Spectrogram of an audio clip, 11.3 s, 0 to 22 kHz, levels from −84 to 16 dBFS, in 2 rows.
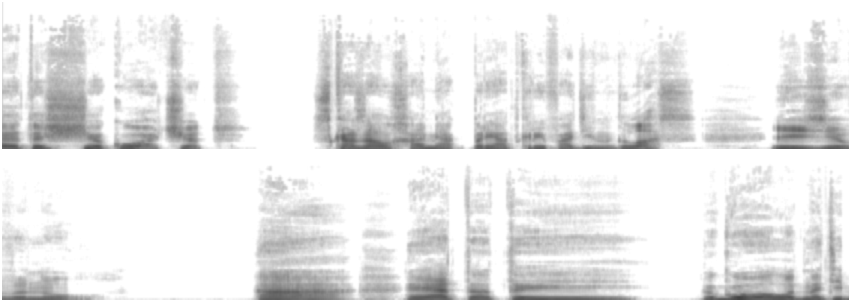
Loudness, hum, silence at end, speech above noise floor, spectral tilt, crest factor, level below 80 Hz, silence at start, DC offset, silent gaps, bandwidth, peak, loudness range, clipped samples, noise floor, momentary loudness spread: -25 LUFS; none; 0 s; 51 dB; -5.5 dB/octave; 20 dB; -52 dBFS; 0 s; under 0.1%; 1.69-2.07 s; 19 kHz; -6 dBFS; 4 LU; under 0.1%; -75 dBFS; 14 LU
